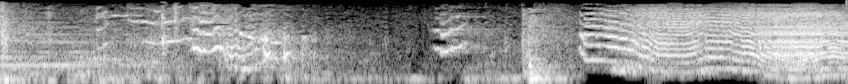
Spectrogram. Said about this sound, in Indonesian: Aku pun membuka pintu ruangan itu.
